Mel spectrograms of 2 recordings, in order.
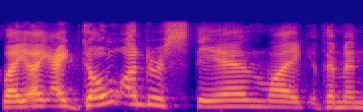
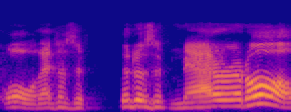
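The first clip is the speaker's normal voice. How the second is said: mock dismissive, brushing-off tone; 3 dB quieter than usual. Retelling how Joe dismissed the game's price: imitating Joe brushing it off. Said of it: "he just brushes it off".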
